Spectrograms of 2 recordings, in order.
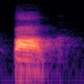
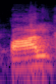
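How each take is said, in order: First: The L sound is silent in the word. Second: The L sound is pronounced in the word. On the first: The speaker calls it right. "एल silent है" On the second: The speaker calls it wrong. "पाल्क नहीं पढ़ा जाएगा"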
